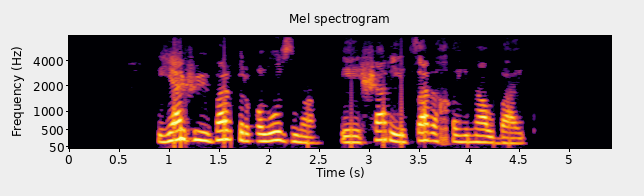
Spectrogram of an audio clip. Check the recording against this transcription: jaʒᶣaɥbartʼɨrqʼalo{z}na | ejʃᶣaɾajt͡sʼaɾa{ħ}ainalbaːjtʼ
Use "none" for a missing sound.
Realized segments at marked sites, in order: z, χ

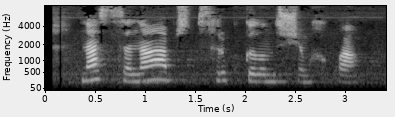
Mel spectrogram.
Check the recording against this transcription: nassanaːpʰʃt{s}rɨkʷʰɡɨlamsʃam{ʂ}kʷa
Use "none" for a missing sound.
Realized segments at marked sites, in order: s, χ

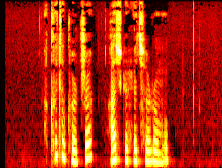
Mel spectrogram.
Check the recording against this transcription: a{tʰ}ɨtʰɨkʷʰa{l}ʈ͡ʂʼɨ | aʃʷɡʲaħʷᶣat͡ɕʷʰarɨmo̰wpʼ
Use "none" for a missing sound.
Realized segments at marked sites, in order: kʰ, r

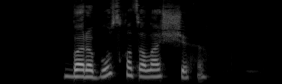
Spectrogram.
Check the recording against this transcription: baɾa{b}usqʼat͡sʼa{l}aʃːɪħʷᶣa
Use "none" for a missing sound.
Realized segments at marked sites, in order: b, l

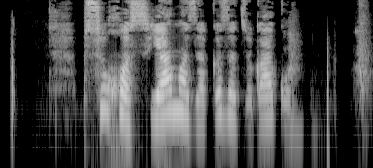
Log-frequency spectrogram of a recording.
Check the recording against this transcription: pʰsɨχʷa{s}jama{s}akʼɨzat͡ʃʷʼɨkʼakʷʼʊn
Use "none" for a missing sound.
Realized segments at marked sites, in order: s, z

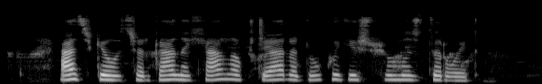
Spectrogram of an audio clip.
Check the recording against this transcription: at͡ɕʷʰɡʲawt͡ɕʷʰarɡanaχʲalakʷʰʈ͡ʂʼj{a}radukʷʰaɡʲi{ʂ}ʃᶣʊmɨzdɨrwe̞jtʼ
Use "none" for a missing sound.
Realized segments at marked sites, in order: a, ʂ

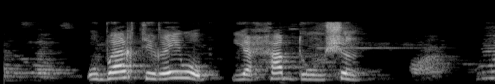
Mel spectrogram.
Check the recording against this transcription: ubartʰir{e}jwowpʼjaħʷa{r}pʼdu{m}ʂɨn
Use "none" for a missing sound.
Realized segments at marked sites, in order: e, none, m

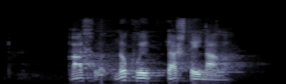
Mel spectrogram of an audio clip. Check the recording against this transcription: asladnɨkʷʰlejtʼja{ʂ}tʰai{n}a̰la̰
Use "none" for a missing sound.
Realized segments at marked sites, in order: ʂ, n

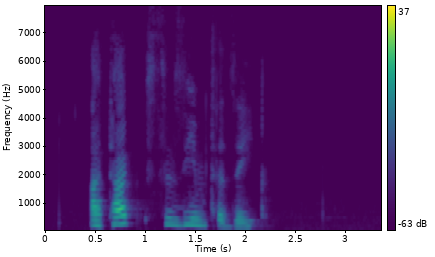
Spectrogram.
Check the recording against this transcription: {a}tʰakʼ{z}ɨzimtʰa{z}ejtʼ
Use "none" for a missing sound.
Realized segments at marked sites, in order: a, s, d͡z

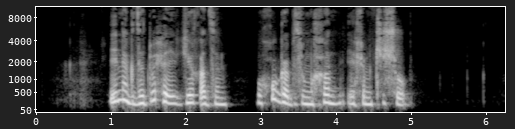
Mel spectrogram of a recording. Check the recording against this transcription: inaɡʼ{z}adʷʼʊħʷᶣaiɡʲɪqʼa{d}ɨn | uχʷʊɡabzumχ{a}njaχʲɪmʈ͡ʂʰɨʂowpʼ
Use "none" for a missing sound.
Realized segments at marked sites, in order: d͡z, d͡z, ə

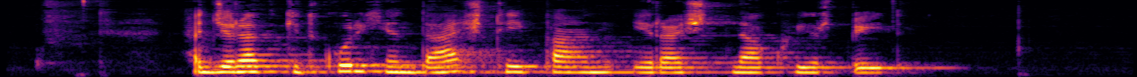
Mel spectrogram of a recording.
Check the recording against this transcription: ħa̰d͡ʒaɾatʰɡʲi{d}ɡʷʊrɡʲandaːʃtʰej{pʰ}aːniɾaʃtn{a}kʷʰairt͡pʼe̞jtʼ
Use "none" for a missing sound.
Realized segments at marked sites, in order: d, pʰ, a

